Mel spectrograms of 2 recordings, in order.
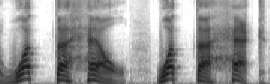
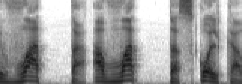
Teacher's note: Нет, стоп версия TH это именно русское /t/, спинкой языка, именно как вы произносите в сочетании ватт-то сколько.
